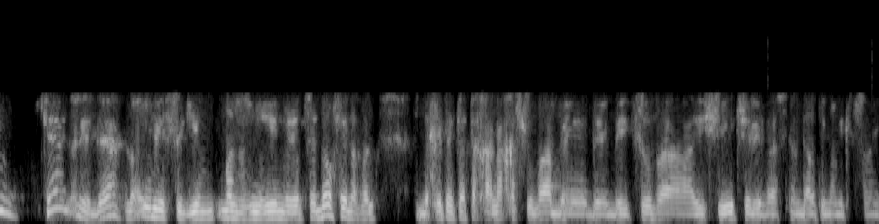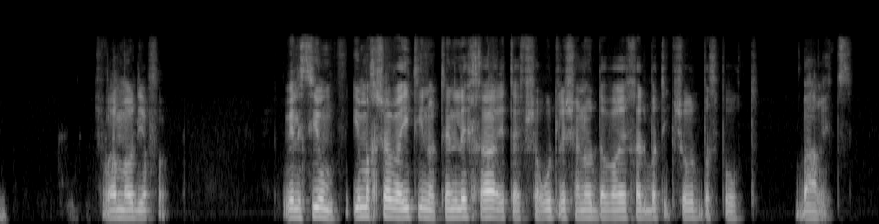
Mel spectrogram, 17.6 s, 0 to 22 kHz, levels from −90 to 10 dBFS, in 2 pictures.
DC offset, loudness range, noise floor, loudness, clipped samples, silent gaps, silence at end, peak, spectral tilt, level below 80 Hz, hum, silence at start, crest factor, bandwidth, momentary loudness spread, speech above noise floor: under 0.1%; 9 LU; -73 dBFS; -20 LUFS; under 0.1%; none; 0.3 s; -2 dBFS; -6.5 dB/octave; -70 dBFS; none; 0 s; 18 dB; 11 kHz; 14 LU; 53 dB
